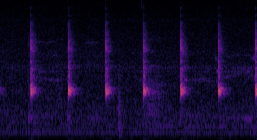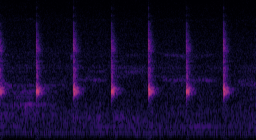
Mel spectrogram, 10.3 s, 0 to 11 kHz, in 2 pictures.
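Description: Metronome clicking steadily at 80 beats per minute, one click every three-quarters of a second, all clicks alike.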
